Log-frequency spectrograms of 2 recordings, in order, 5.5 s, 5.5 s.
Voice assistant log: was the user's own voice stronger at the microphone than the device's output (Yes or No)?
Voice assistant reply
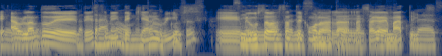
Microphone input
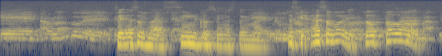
Yes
